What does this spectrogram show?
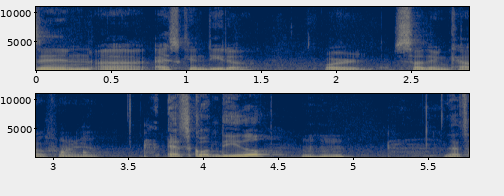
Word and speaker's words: Escondido: news I was in Escondido or Southern California Escondido mm-hm that's how you say it by the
